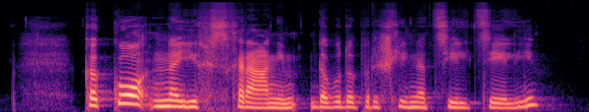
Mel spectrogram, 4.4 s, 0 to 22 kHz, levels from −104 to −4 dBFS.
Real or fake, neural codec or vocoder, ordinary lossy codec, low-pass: fake; vocoder, 44.1 kHz, 128 mel bands every 256 samples, BigVGAN v2; Opus, 24 kbps; 19.8 kHz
